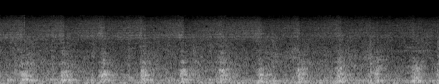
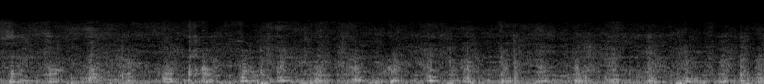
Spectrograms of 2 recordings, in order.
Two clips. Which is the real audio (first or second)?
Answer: first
